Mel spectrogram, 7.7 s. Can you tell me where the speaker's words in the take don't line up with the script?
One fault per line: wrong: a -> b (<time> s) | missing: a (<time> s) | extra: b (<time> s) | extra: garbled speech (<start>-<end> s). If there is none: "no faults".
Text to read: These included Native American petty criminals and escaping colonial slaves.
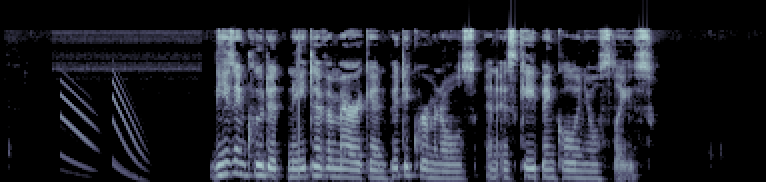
no faults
